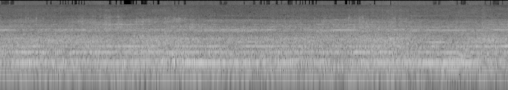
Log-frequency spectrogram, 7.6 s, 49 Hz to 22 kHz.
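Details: Hoover Elite Mach 6.0 350 vacuum, running after a lengthy repair: an even, steady motor whir with a soft hum and light airflow hiss, no surging or rattles, so it runs quietly and healthily.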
